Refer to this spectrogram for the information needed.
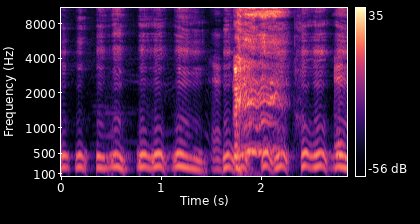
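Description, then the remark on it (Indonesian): A voice imitates an owl with a rapid run of about half a dozen wavering hoots, fairly loud, and a brief breathy rush of noise midway through. “Burung hantu.”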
